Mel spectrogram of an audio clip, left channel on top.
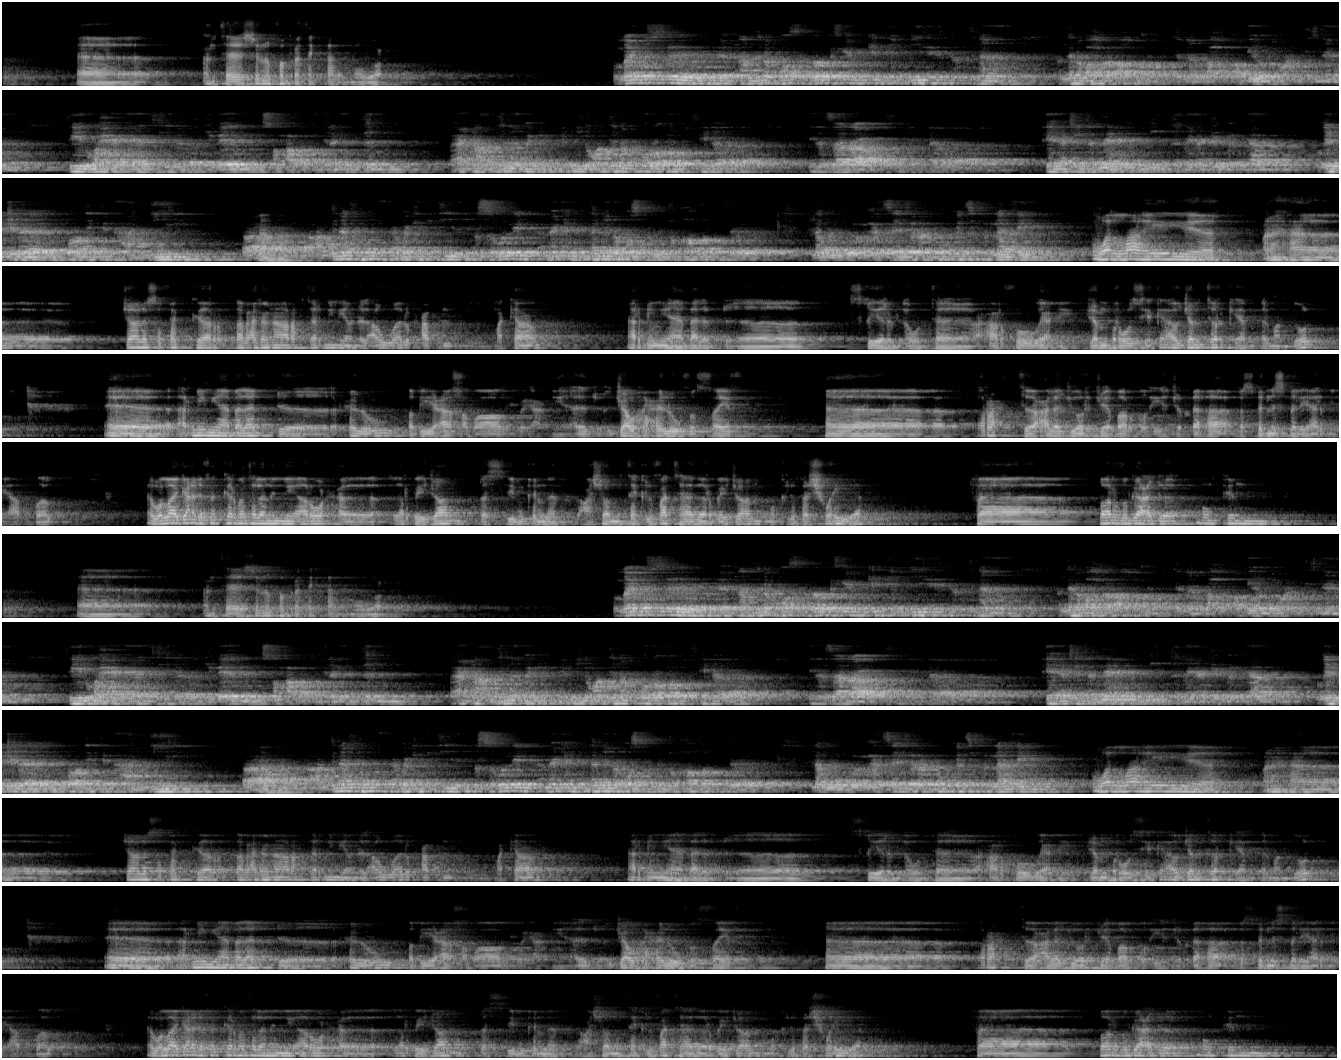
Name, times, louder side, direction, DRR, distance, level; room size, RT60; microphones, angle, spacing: voice 1, 0.7-1.5 2.0-3.8 29.3-29.6 37.6-38.9 39.3-40.8 41.3-45.5 46.4-48.2 48.6-53.2 53.7-54.0 54.5-60.8 61.7-67.4 68.3-75.5 76.6-77.6 77.8-79.6, left 3 dB, 75° left, 10 dB, 0.6 m, -22 dB
voice 2, 6.1-10.0 10.5-13.5 14.0-17.2 17.8-20.9 21.4-23.3 23.8-26.2 26.5-28.5 29.1-34.4 34.8-37.0, equal, 10° right, -6 dB, 3.3 m, -20 dB
12.5 x 12.0 x 5.6 m, 2.1 s
head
